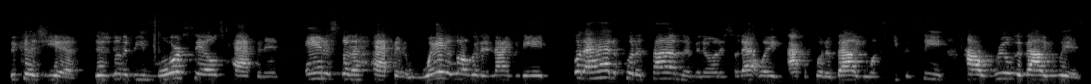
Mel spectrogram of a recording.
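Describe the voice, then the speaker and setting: A woman giving a live sales training pitch as presenter, emphatic and repetitive, checking in with listeners with short questions. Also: bright, forceful tone, rough recording.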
